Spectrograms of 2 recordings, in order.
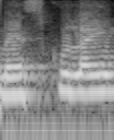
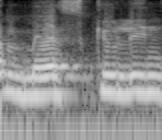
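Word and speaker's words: masculine: बहुत सारे लोग इसको जो है मैस्कुलाइन बोलते हैं, बट मैस्कुलाइन नहीं बोलना है, the correct pronunciation is मैस्कुलिन। तो फर्स्ट जेंडर कौन सा जेंडर हो गया? मैस्कुलिन जेंडर हो गया।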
